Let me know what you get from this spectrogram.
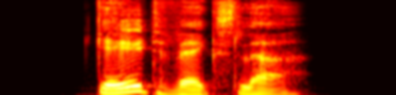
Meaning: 1. money changer 2. change machine that changes (or exchanges) money
- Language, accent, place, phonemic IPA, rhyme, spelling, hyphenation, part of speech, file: German, Germany, Berlin, /ˈɡɛltˌvɛkslɐ/, -ɛkslɐ, Geldwechsler, Geld‧wechs‧ler, noun, De-Geldwechsler.ogg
